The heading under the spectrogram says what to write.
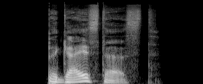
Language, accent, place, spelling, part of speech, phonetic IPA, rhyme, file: German, Germany, Berlin, begeisterst, verb, [bəˈɡaɪ̯stɐst], -aɪ̯stɐst, De-begeisterst.ogg
- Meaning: second-person singular present of begeistern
